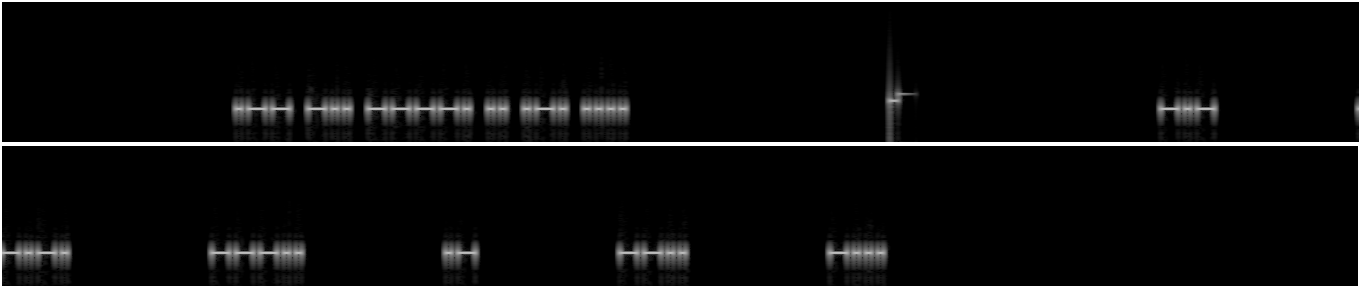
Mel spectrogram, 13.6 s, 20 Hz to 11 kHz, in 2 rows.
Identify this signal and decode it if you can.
Morse code, heard as a keyed tone, about 40 wpm, spaced as for 17 wpm, 700 Hz. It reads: WD9IRH KC8AZB
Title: USA Call Signs - 8x Character Spacing - 40wpm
